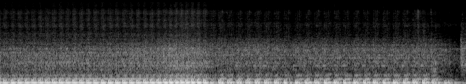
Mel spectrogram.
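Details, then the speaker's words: Polaris General XP4, 500 miles, after replacing exploded CVT belt: steady low thumping at low revs easing off, no belt slap unlike before repair; clutch engages cleanly at low rpm, new belt needs break-in. "And that is a good sign. It's kicking in on low RPMs and I don't hear anything."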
